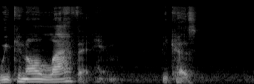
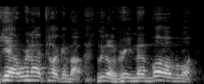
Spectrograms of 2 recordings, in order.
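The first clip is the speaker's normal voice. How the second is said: dismissive scientist; 7 semitones higher, 6 dB louder, much faster than usual. Retold or imitated. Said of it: "He's like".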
